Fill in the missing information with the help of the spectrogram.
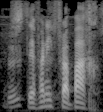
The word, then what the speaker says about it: Frappart: Stéphanie Frappart.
